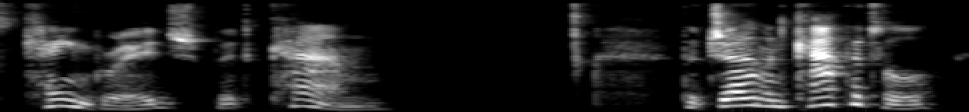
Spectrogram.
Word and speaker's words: Cambridge: unser Notting oh sure Cambridge is on the river cam so it's Cambridge that can the German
